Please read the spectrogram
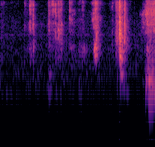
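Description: Crumpled momigami paper crinkling as it is handled in the fingers, a string of short, irregular crackles.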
